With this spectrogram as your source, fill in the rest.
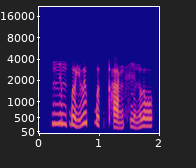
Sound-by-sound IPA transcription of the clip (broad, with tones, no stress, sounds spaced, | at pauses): ŋ i˧ m ɓ ə˨˩˦ j l ɨ˦˥ p̚ ɓ ə˨˩ k̚ t̪ʰ a˨˩˦ ŋ x i˨˩˦ n l o˧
